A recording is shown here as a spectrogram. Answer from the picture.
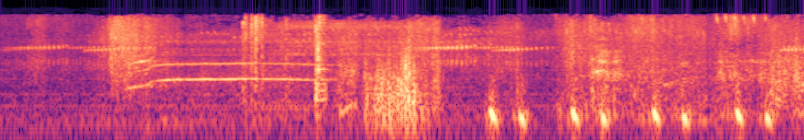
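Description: Night-forest sound effects: a high trilling night call comes twice, and a long animal cry rises and then holds steady for about two seconds, among a few sharp snaps. About five seconds in, a low pounding heartbeat begins, in lub-dub pairs.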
